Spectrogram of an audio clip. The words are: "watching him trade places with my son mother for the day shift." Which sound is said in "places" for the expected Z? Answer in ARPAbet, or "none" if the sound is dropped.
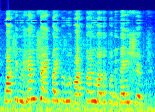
Z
